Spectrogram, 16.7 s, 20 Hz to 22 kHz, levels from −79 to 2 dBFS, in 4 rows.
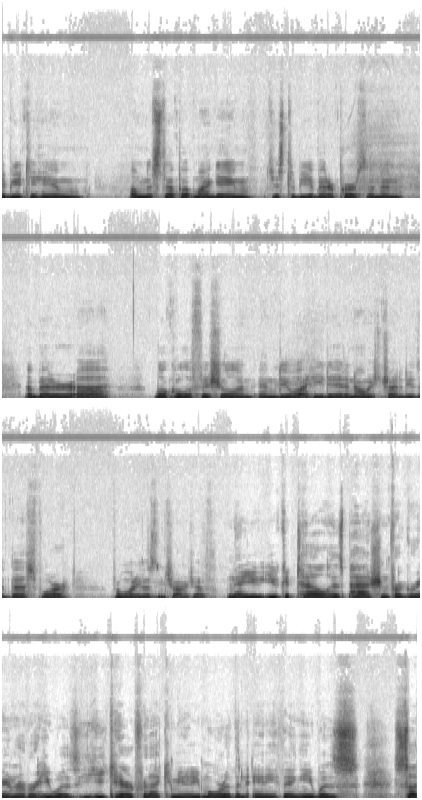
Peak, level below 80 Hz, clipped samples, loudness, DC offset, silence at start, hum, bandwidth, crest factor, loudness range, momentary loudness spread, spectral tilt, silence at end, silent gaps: -2 dBFS; -32 dBFS; under 0.1%; -17 LUFS; under 0.1%; 0 s; none; 19.5 kHz; 14 dB; 2 LU; 6 LU; -7 dB/octave; 0 s; none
